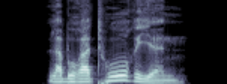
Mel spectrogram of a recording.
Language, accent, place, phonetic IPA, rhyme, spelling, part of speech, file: German, Germany, Berlin, [laboʁaˈtoːʁiən], -oːʁiən, Laboratorien, noun, De-Laboratorien.ogg
- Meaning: plural of Laboratorium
